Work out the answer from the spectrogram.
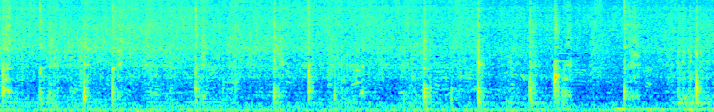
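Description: Ground beef sizzling in a metal wok with garlic, onion and chili as it is stir-fried. A metal spatula scrapes and clacks against the pan at irregular intervals, about once or twice a second.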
